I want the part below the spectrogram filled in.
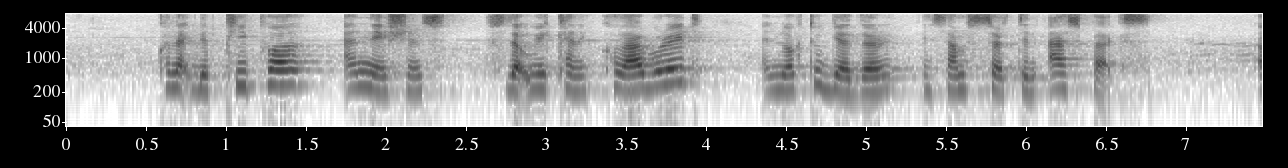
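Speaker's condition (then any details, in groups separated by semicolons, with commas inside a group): No condition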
